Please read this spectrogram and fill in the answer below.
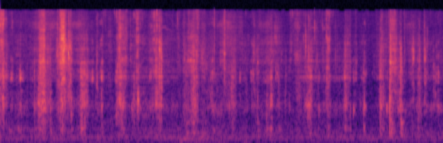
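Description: Close-up chewing of a tortilla chip loaded with burrito-bowl toppings: a run of irregular small crunches and wet mouth clicks.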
